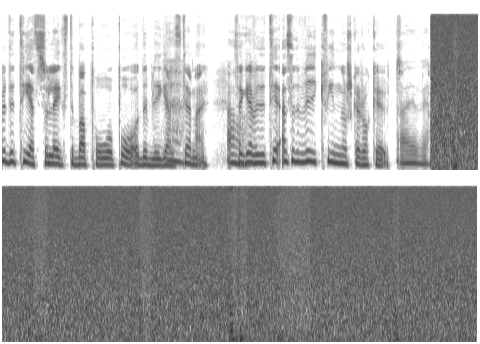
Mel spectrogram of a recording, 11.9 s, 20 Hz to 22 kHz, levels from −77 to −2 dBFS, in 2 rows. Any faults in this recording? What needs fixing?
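From 5.36 s to the end of the clip, the speech collapses into loud broadband noise with the original voice buried underneath, running at about two-thirds speed and correspondingly lower in pitch. This is a wrong sample width fault. The 2:3 ratio fits packed 24-bit samples being read as 16-bit: byte boundaries no longer line up, so many values are built from mismatched bytes, and only some keep the true high-order bits. To prevent it, carry the sample format explicitly in the file header or stream metadata and verify it at every read and conversion stage.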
